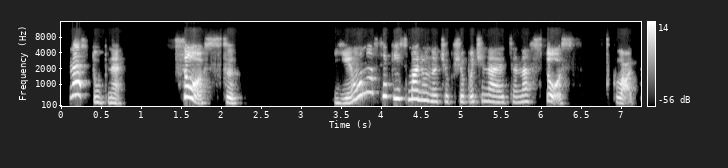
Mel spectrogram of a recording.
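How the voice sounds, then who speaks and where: Brief: Ukrainian woman, first-grade teacher, high and animated, sing-song syllable drills, muffled lo-fi recording. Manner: slow, sing-song syllable-by-syllable reading with frequent "так?" checks; affectionate praise of pupils. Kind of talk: remote reading lesson for young children.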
